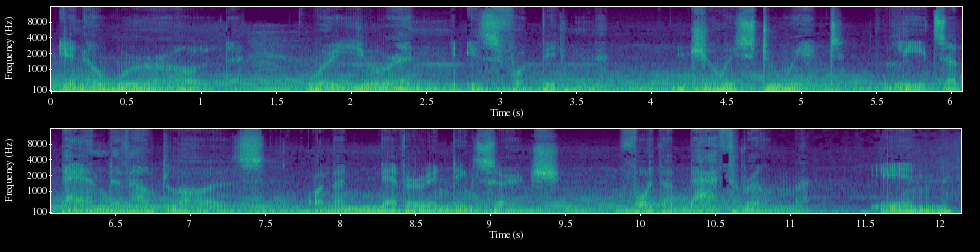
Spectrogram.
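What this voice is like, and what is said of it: Movie trailer announcer voice. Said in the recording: “movie trailer voice guy”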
